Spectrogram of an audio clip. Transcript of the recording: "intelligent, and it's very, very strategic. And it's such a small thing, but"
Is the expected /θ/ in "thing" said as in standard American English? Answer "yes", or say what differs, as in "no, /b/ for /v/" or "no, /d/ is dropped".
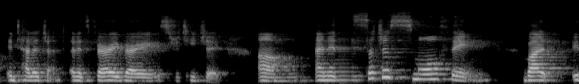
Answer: yes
